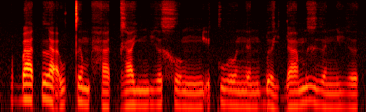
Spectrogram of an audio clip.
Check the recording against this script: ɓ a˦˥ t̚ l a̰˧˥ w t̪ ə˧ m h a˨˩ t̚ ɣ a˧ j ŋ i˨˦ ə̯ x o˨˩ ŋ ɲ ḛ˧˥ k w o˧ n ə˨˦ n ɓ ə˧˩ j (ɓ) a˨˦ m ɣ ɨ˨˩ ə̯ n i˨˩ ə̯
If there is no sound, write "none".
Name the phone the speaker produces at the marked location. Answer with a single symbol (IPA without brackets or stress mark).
ɗ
